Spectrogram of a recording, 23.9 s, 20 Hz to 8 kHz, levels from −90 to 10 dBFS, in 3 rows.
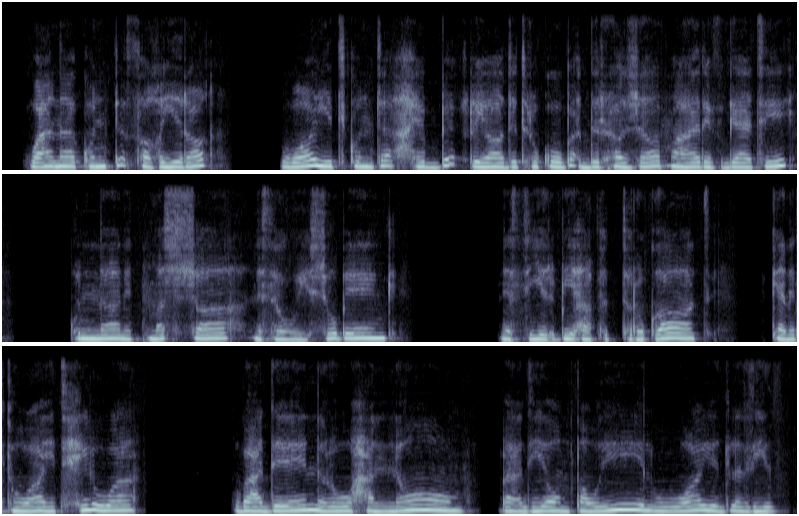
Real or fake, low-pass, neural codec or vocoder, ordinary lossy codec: fake; 7.2 kHz; codec, 16 kHz, 4 kbps, FunCodec, trained on Chinese and English, 50 frames a second; none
